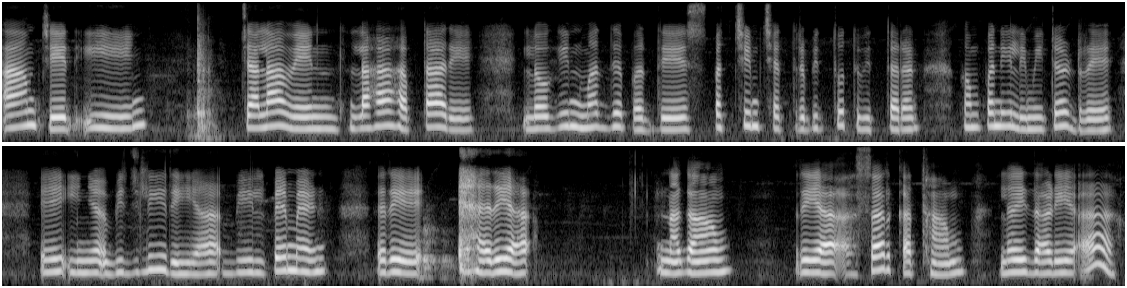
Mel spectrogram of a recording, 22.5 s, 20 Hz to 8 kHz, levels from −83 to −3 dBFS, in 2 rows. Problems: none marked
